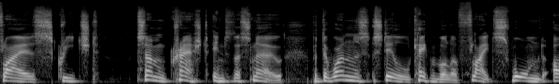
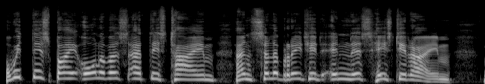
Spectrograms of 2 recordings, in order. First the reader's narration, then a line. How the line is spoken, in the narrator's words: Jock shouted after them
